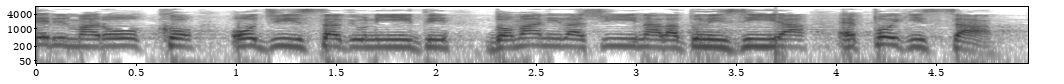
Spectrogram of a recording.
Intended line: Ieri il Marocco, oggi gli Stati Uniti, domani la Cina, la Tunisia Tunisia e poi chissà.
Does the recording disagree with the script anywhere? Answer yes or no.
yes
